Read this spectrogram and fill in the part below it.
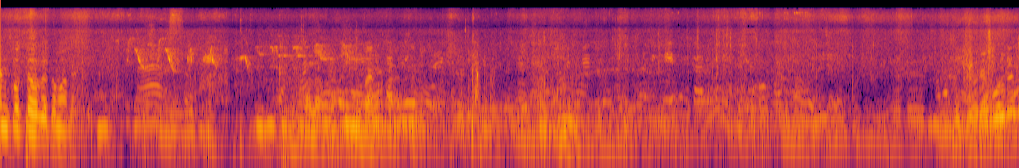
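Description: A young man speaks to a group outdoors, heard nearby.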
